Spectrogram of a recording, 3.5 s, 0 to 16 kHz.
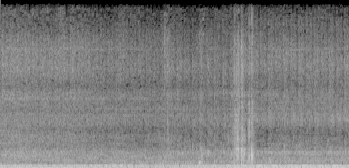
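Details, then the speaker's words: Pontiac Grand Prix V6, exhaust idling about 850 rpm: low, steady, even rumble with no misses, sounds much better after fixes; downstream O2 sensor was disconnected, still smells gas. "sounds a lot better i still smell some gas"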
